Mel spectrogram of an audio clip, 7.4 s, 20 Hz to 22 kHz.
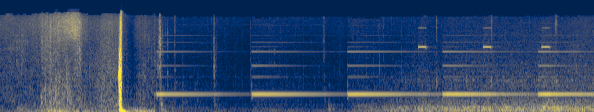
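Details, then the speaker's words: Mid-1990s Buick Park Avenue HVAC: a steady mid-pitched whistle each time the system comes off full hot. The passenger temperature mix valve lifts off its seat unevenly for a moment when commanded open. "in full hot the passenger temperature mix valve is closed when the command comes down the line to open the valve the passenger temperature mix valve may come off its seat unevenly momentarily causing a whistle noise"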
